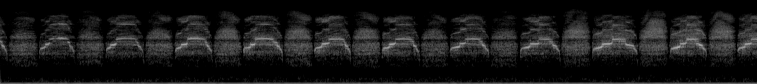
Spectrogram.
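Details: Estonian male black stork singing excitedly at his nest, 30 April 2020, while a female lingers nearby. Continuous pulsing sequence of airy, squeaky wheezes with bowed whistle tones, repeated steadily about one and a half times per second.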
